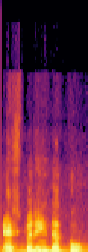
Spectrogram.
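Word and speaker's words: esprit de corps: अस pronounce रोंग इस एस्परी टी इज not pronouns and कोर पी इज नॉट सो एस्परी द को so that even army section you know दे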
